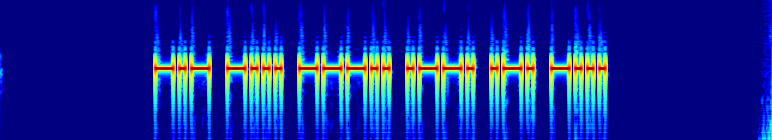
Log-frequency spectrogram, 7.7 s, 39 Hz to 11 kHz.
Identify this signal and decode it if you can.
Morse code, heard as a keyed tone, about 22 wpm, 700 Hz. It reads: KB8PRB
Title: Speed Racing - USA 2x3 Call Signs 20wpm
